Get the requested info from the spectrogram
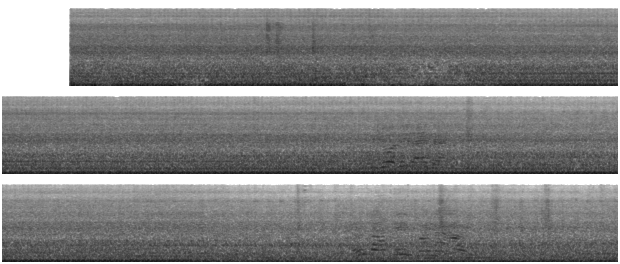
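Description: A diesel truck engine idling, a steady low hum that eases slightly about three-quarters of the way through.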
